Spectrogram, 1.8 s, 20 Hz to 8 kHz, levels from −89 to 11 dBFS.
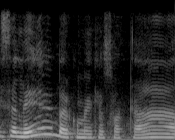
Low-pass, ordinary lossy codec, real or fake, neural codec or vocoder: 7.2 kHz; Opus, 64 kbps; fake; codec, 44.1 kHz, 7.8 kbps, Pupu-Codec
